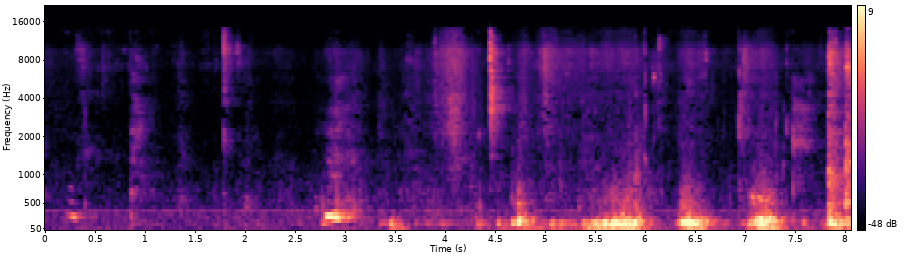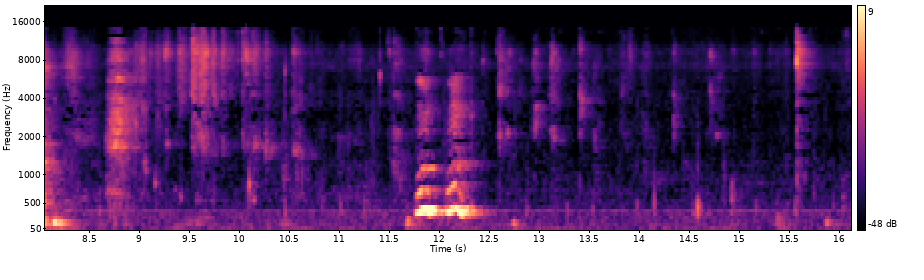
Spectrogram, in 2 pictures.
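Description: Hot Cheetos and Takis being chewed, with scattered crunches, soft murmurs, and a brief high vocal sound late on.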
